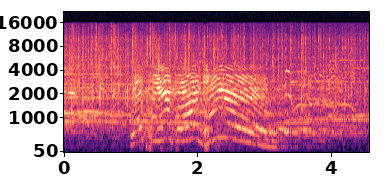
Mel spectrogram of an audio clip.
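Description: A group of young women whoop and scream excitedly.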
